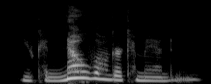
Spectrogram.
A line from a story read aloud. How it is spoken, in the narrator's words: Bo screamed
